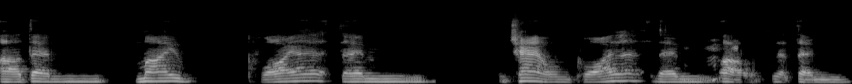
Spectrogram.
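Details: Aphasia in a real 67-year-old man after two large strokes, 18.5 and 6 years earlier; he uses a communication board.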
